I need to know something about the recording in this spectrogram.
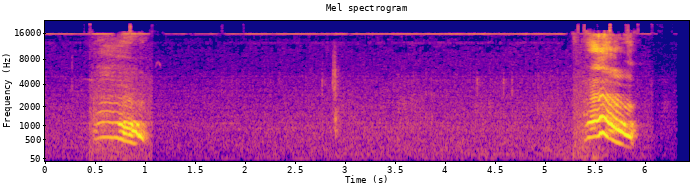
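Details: A snow leopard gives two drawn-out, wavering meows about five seconds apart. Snow leopards cannot roar.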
